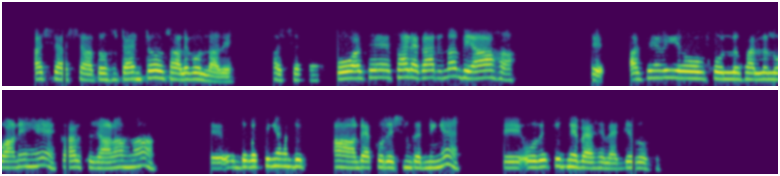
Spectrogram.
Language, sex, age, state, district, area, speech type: Dogri, female, 60+, Jammu and Kashmir, Reasi, rural, conversation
